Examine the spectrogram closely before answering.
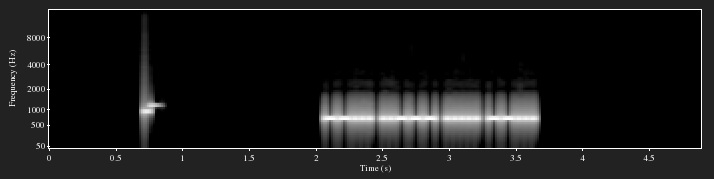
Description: Morse code, heard as a keyed tone, about 44 wpm, 700 Hz. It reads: 7257
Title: Numbers - 4-Digit 45wpm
